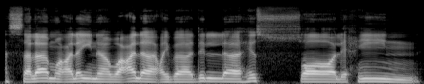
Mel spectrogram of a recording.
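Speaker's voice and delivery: الصالحين with a heavy ص, set against the light س in السلام; recited with emphatic saad. Shown as a demonstration.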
